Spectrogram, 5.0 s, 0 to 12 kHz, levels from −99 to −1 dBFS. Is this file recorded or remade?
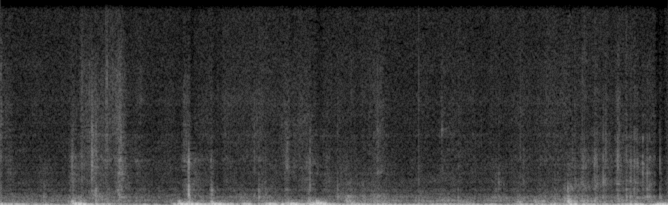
remade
